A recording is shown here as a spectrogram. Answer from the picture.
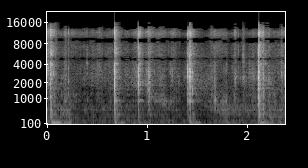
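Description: Metal ring mechanism of a six-ring A6 binder being worked by hand: a series of about six sharp clicks and snaps as the rings are pulled open and an insert is taken off them, with a light rustle of plastic and paper between.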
